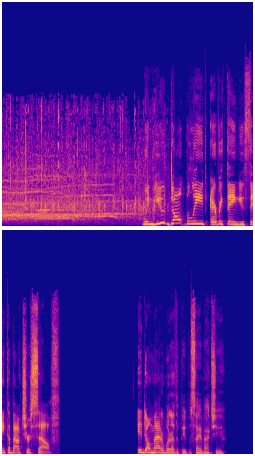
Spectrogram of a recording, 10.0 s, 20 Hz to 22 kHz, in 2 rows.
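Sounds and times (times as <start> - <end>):
audience cheering with shouts and whoops: 0.0 - 3.0
audience hand clapping: 0.0 - 3.8
speech: 2.8 - 6.2, 7.7 - 9.6.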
